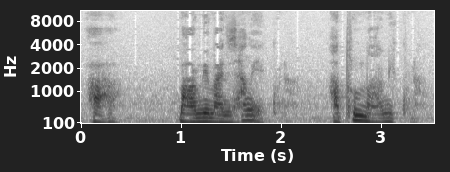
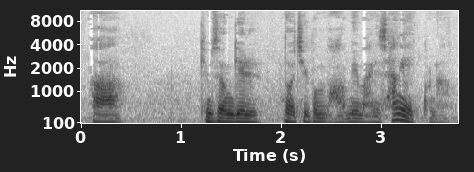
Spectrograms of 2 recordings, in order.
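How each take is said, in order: First: Soft, soothing understanding; gentle empathy. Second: Softly soothing yourself; gentle self-comfort. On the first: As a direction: comfort a hurt child quietly. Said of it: "이해하는 거죠". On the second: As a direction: speak to your own hurt heart, gently. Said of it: "그럴 때 이해를 하는 거죠". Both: Shown as a demonstration.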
